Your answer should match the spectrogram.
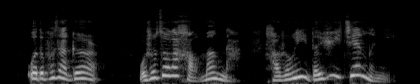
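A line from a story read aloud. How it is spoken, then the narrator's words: Two men laughing together. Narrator (Chinese): 相公、沾光、单聘人二人都笑着都道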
